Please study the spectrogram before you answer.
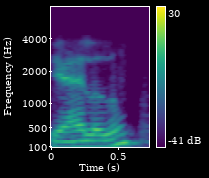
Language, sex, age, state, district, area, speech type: Assamese, male, 30-45, Assam, Charaideo, urban, conversation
